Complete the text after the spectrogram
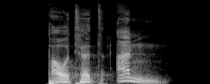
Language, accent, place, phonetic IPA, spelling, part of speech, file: German, Germany, Berlin, [ˌbaʊ̯tət ˈan], bautet an, verb, De-bautet an.ogg
- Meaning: inflection of anbauen: 1. second-person plural preterite 2. second-person plural subjunctive II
